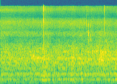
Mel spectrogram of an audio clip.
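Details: Honey bees buzzing around a frame with a queen while a new colony is being formed; a steady, dense hum of many bees with brief clicks and taps.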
